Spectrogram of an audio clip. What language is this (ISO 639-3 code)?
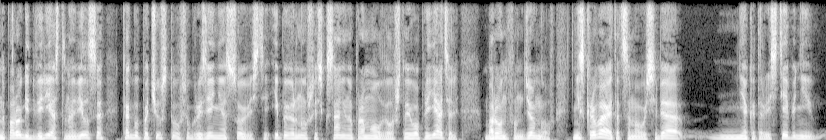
rus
